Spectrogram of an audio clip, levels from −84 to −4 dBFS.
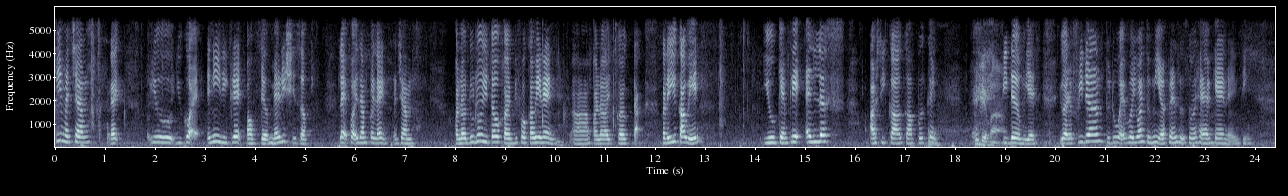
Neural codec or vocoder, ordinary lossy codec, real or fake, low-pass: none; none; real; 5.4 kHz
